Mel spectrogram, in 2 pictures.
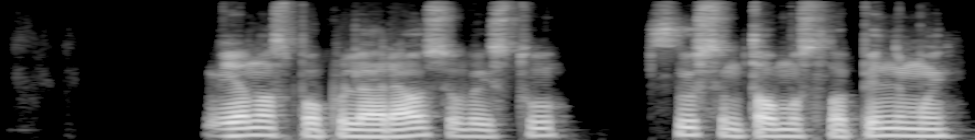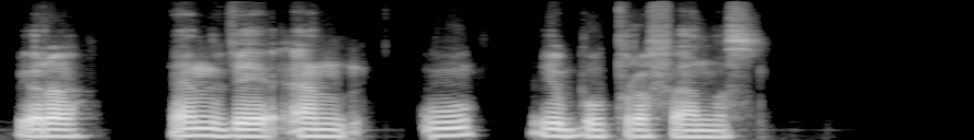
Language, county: Lithuanian, Kaunas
